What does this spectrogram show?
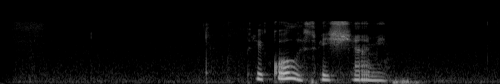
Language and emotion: Russian, sad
